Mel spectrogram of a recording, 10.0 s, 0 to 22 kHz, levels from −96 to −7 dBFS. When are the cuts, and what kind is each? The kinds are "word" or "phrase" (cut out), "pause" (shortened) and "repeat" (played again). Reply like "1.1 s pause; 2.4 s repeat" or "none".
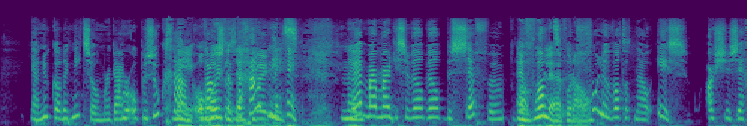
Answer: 1.6 s word; 2.7 s phrase; 5.2 s phrase; 5.7 s repeat

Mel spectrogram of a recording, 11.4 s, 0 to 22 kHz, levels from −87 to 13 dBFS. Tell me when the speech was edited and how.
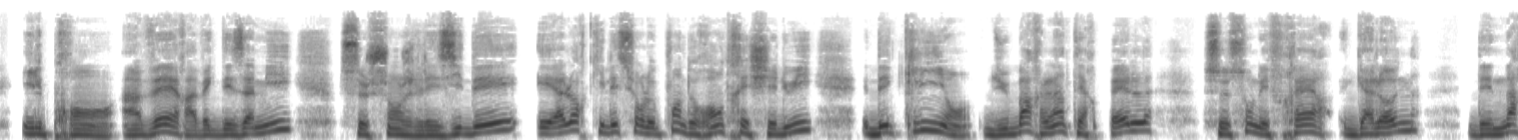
none

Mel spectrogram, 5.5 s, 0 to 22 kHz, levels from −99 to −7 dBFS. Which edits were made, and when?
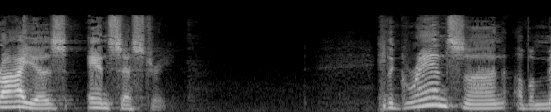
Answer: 3.9 s word

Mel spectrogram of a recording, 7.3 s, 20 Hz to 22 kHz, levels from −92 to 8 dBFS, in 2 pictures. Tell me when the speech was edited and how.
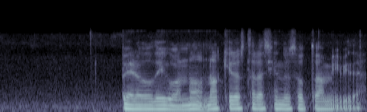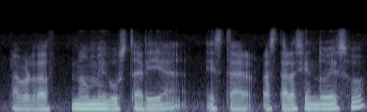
4.3 s pause; 5.6 s pause

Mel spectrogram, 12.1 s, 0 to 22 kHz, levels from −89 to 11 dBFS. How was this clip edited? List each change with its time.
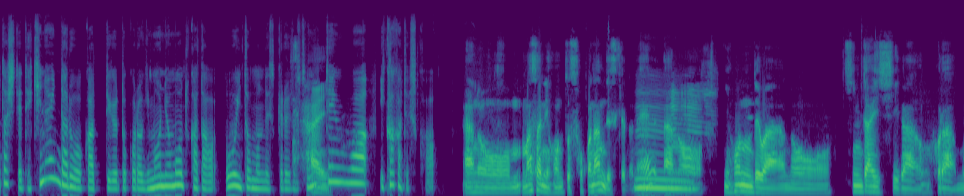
4.7 s pause; 6.5 s phrase; 9.0 s pause; 10.4 s pause

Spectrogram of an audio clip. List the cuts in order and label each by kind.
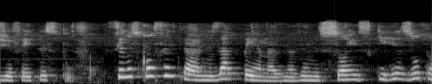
none

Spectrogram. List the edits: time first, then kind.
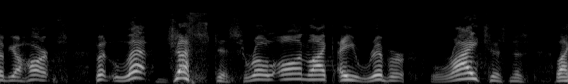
1.5 s pause

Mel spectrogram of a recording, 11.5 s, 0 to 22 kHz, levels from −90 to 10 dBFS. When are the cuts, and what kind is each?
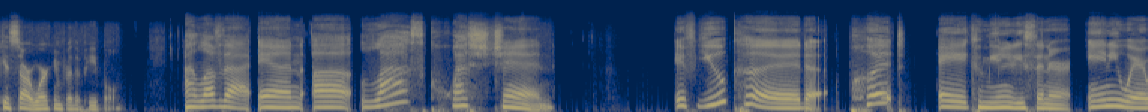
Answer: none

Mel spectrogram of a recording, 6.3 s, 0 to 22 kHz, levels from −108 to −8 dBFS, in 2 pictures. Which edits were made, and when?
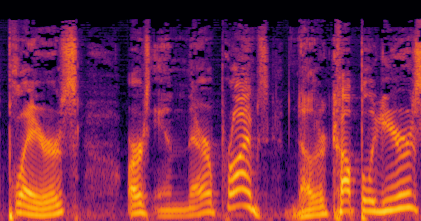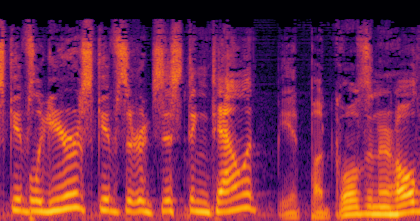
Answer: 1.1 s word; 2.1 s pause; 3.4 s repeat

